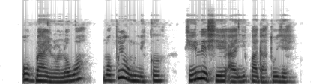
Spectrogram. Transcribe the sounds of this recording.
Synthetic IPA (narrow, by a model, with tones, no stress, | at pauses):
o˧ɡ͡ba˧ĩ˨ɾ̃ã˨lɔ˨˦wɔ˦ | mɔ̃˧k͡pĩ˦o˦˨wũ˧nĩ˨kã˧ | ki˨˦le˦˨ʃe˧a˨ji˨˦k͡pa˦˨da˨to˦jɛ˧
